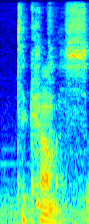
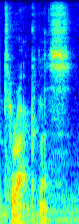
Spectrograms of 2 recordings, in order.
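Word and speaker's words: Tarchamus: c-h-a yeah so t-a-r-c-h-a-m-u-s to camus i think it might supposed to be uh but we're saying tarachmus because you don't have to say things the way they're spelled no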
